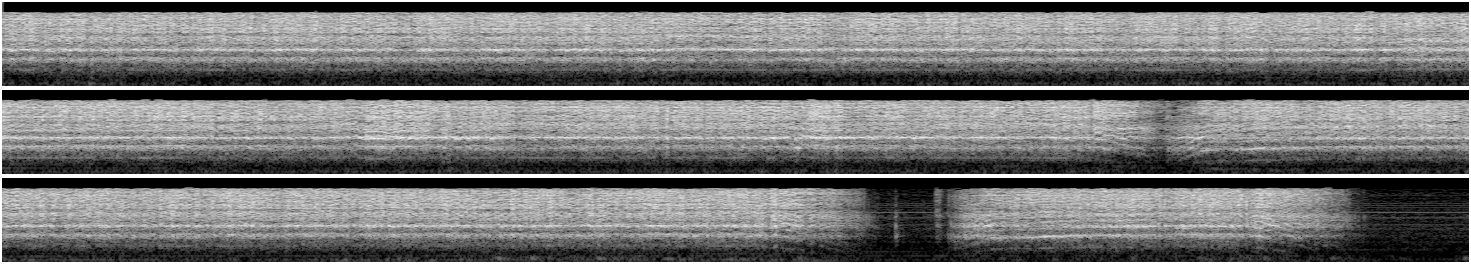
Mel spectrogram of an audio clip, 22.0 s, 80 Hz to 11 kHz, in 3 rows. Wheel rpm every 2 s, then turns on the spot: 160, 160, 160, 160, 160, 160, 120, 160, 160, 80, 90.
none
